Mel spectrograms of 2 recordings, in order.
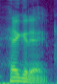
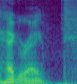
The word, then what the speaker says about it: Hegde: Hegde. I was going to say Hegre.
